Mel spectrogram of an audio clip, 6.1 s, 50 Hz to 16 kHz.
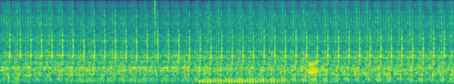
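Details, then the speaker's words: Opel Astra H Z17DTH diesel, Bosch fuel system, after another shop's overhaul and injector replacement: hard regular knock about 3.5 per second over idle, located at cylinder one; metal shavings later found in the sump, engine to be dismantled. "результат щось неякий стук іде з першого циліндра отут десь чить Ану"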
